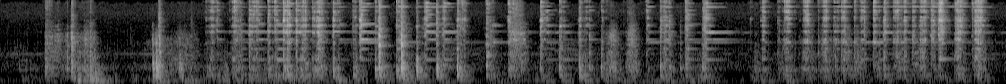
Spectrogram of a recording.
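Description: Knife blade scraping and digging through packed casting sand in a steel tray, a quick run of gritty scrapes and small clicks with two heavier strokes in the first two seconds, as a freshly poured silver casting is pushed out of its sand mould.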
